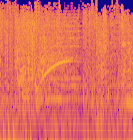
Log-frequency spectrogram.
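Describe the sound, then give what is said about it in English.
Loud, rapid machine gun fire rattles off in a dense, continuous burst, harsh, with a brief rising whine cutting through the middle of the barrage. “when they introduce Carl's machine gun, it's loud as hell”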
